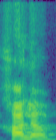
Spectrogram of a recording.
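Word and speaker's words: challah: and there's something else that or likes baking chala bread did i pronounce that right yes okay and cooking other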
